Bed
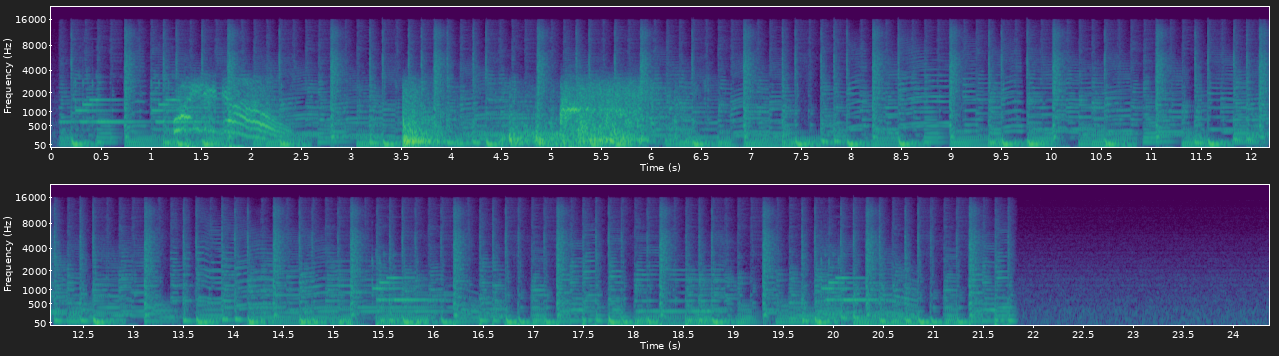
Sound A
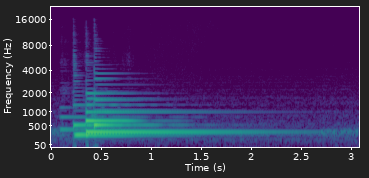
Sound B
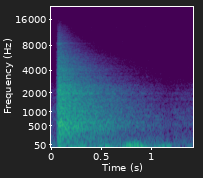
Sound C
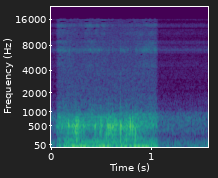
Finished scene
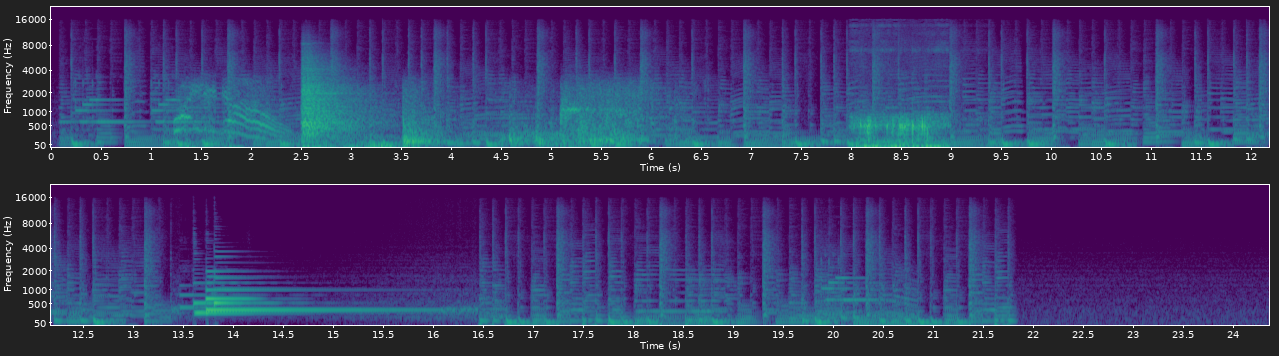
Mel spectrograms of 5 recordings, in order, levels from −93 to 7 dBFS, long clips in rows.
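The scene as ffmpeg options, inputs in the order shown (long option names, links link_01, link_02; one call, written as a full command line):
ffmpeg -i bed.wav -i cue0.wav -i cue1.wav -i cue2.wav -filter_complex "[0:a]volume=-11.5dB[link_01];[2:a]asplit=2[link_02][link_03];[link_03]adelay=49,volume=-3dB[link_04];[link_02][link_04]amix=inputs=2:normalize=0[link_05];[1:a]acompressor=mode=upward:threshold=-37dB:ratio=2.5:attack=3.2:release=140:knee=2.83:detection=peak[link_06];[link_01]asplit=2[link_07][link_08];[link_07]atrim=end=13.384[link_09];[link_06]atrim=end=3.08,asetpts=PTS-STARTPTS,volume=-4dB[link_10];[link_08]atrim=start=16.456[link_11];[link_05]atrim=end=1.42,asetpts=PTS-STARTPTS,afade=type=in:duration=0.004:curve=hsin,afade=type=out:start_time=1.416:duration=0.004:curve=hsin,adelay=2440[link_12];[3:a]atrim=end=1.57,asetpts=PTS-STARTPTS,volume=-5.5dB,afade=type=in:duration=0.1,afade=type=out:start_time=1.47:duration=0.1,adelay=7920[link_13];[link_09][link_10]acrossfade=duration=0.004:curve1=hsin:curve2=hsin[link_14];[link_14][link_11]acrossfade=duration=0.004:curve1=hsin:curve2=hsin[link_15];[link_15][link_12][link_13]amix=inputs=3:normalize=0" out.wav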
